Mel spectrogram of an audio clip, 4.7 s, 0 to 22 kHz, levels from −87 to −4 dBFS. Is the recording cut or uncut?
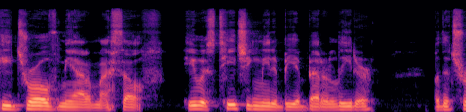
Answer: uncut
